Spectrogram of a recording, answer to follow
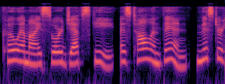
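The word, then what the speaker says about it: Komisarjevsky: were a mismatched pair Mr commer Jeffy pronounced COI sord Jeff ski as tall and thin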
